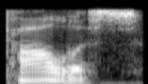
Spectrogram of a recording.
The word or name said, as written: tallith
